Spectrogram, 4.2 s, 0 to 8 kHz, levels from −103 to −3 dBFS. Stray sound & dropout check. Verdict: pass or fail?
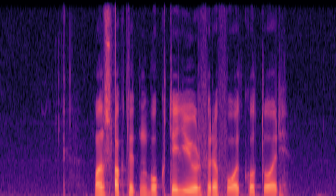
fail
